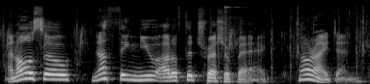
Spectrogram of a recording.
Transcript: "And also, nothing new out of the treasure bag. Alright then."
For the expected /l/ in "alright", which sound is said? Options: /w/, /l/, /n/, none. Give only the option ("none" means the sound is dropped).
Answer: /l/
